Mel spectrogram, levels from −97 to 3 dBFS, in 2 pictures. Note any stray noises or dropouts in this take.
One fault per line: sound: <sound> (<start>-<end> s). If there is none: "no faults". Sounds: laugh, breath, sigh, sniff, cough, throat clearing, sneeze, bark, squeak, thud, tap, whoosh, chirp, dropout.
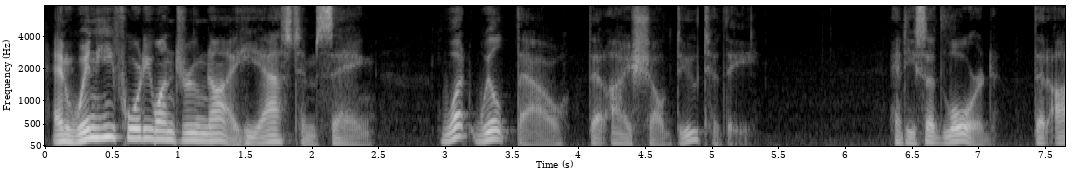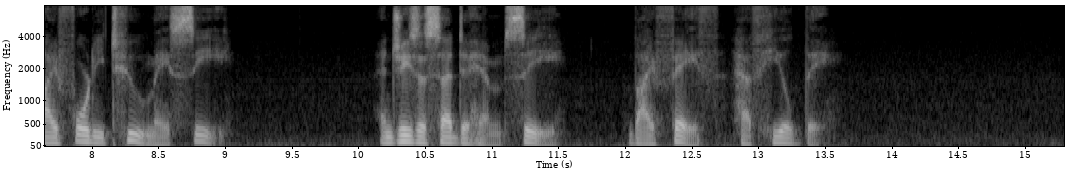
no faults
